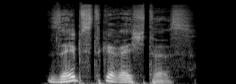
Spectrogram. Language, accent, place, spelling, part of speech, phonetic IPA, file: German, Germany, Berlin, selbstgerechtes, adjective, [ˈzɛlpstɡəˌʁɛçtəs], De-selbstgerechtes.ogg
- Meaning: strong/mixed nominative/accusative neuter singular of selbstgerecht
